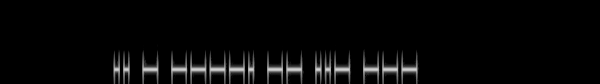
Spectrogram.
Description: Morse code, heard as a keyed tone, about 25 wpm, 700 Hz. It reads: IT9MUO
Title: Call Signs Repeated 2x - 25wpm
